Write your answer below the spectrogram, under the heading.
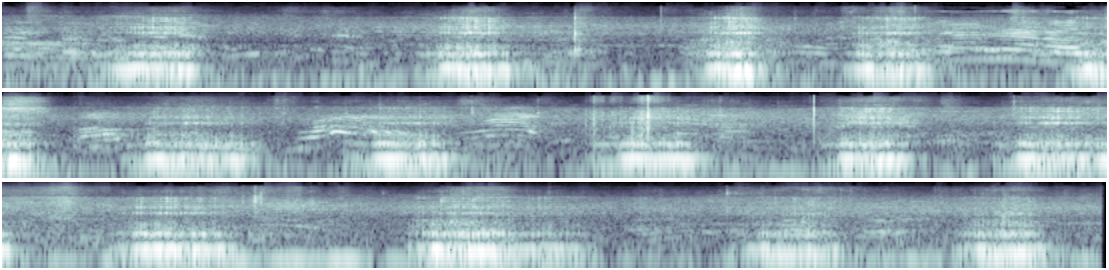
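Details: Jaguar in Artis zoo producing a long rhythmic run of deep, sawing grunts, roughly sixteen in twelve seconds, evenly spaced; visitors' voices rise faintly in between.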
